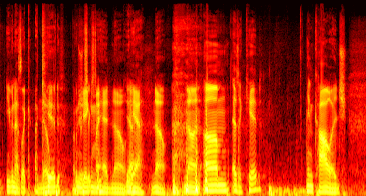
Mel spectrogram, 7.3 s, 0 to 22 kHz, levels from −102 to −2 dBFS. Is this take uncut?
yes; 0 cuts

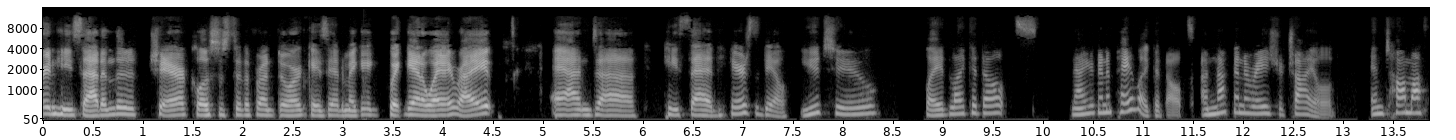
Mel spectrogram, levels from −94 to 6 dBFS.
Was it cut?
yes; 1 cut; at 7.5 s

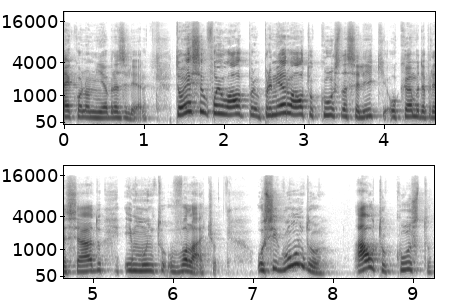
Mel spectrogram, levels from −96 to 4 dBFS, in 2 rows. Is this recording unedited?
yes; 0 cuts

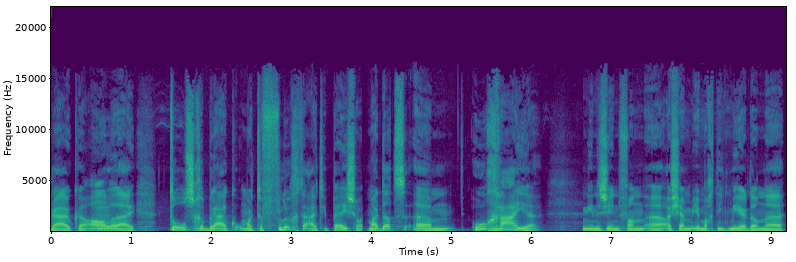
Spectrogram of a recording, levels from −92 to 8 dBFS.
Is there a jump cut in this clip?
yes; 2 cuts; at 3.9 s, 6.6 s

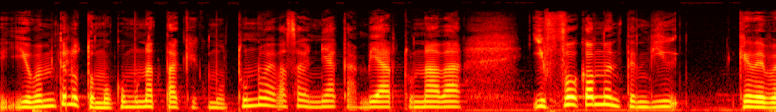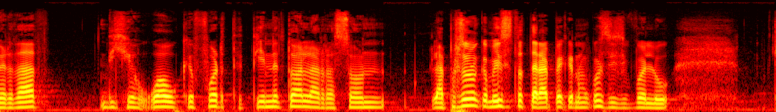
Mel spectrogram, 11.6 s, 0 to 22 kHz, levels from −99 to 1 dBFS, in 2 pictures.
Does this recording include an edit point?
no; 0 cuts

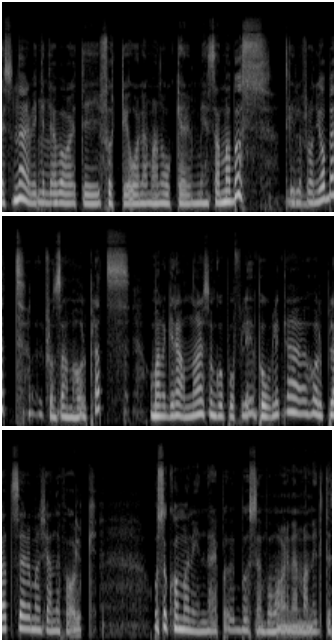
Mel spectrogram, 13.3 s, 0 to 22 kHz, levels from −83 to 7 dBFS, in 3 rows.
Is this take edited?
yes; 1 cut; at 6.2 s

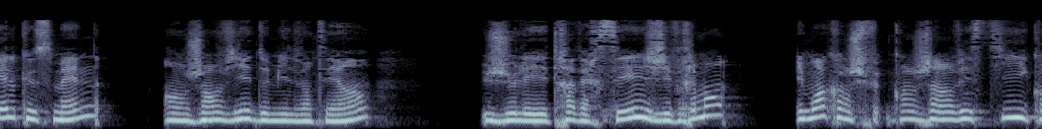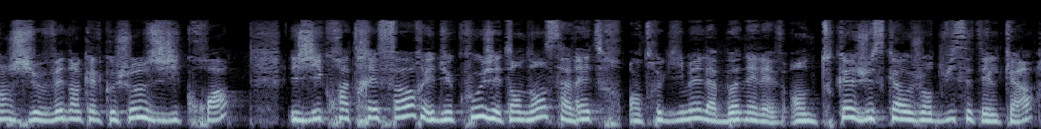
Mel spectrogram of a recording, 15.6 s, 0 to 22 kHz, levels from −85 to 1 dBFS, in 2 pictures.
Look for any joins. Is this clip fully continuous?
no; 1 cut; at 12.1 s

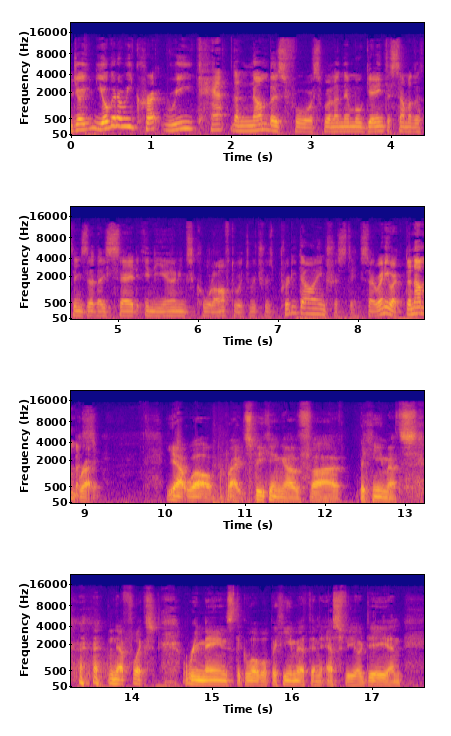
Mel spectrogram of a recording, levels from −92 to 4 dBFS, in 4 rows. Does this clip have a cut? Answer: no; 0 cuts

